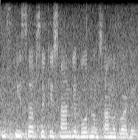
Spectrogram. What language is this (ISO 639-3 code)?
bho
